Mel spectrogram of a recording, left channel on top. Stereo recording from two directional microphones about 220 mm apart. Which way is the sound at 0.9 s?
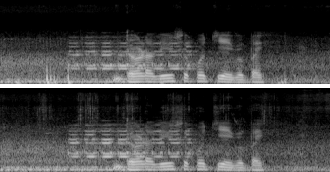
35° left (ahead or behind).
